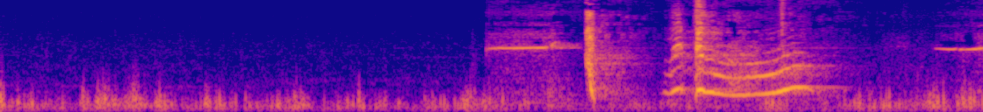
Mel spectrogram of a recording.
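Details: Talking pet parrot, said to repeat "mitthu mitthu": a steady high whistled tone, a sharp click, then a burst of bending, harmonic, voice-like calls near the end, over a low murmuring background.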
